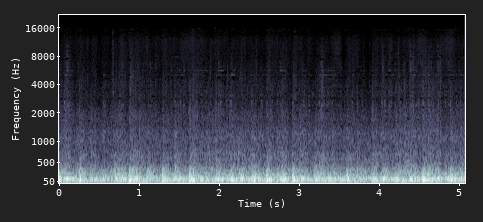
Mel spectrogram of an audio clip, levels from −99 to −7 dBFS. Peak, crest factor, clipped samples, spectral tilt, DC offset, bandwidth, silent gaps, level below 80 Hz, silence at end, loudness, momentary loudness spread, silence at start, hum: -6 dBFS; 16 dB; under 0.1%; -11.5 dB/octave; under 0.1%; 2.6 kHz; none; -26 dBFS; 0 s; -24 LUFS; 4 LU; 0 s; none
